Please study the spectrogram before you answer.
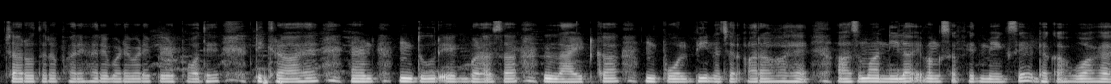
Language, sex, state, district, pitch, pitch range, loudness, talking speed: Hindi, male, Rajasthan, Nagaur, 135 Hz, 130-140 Hz, -18 LUFS, 180 wpm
